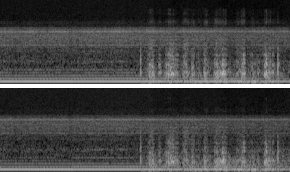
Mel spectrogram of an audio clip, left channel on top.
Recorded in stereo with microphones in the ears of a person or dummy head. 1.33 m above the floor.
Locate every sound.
1.4 s writing: 25° left (ahead or behind), 1.4 m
